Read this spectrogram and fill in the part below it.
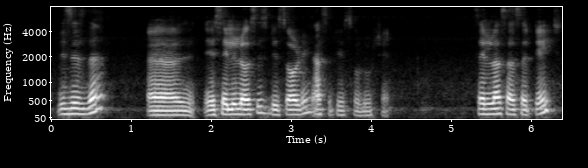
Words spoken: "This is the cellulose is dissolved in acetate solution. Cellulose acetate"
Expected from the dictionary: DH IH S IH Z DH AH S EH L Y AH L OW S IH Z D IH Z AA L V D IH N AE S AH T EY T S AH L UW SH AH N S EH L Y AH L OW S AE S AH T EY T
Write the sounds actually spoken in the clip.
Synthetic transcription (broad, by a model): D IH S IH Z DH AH S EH L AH L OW S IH S D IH S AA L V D IH N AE S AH T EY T S AH L UW SH AH N S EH L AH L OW S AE S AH T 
